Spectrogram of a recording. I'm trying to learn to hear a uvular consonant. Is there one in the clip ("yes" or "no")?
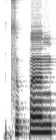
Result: no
